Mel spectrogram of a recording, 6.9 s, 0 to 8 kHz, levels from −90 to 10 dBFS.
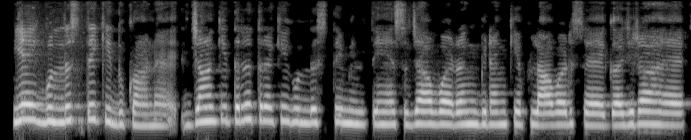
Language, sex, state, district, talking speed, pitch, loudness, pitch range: Hindi, female, Bihar, Purnia, 190 wpm, 235 Hz, -15 LUFS, 230-280 Hz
